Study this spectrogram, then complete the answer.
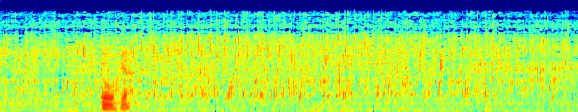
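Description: Clear spring water runs and splashes steadily at a natural mountain spring near a village, a continuous bright wash of flowing water with people talking briefly over it.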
